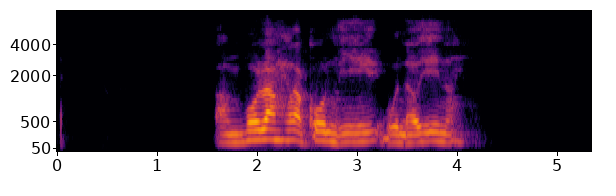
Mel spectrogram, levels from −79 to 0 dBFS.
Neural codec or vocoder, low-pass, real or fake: codec, 16 kHz, 1 kbps, FunCodec, trained on LibriTTS, 50 frames a second; 7.2 kHz; fake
